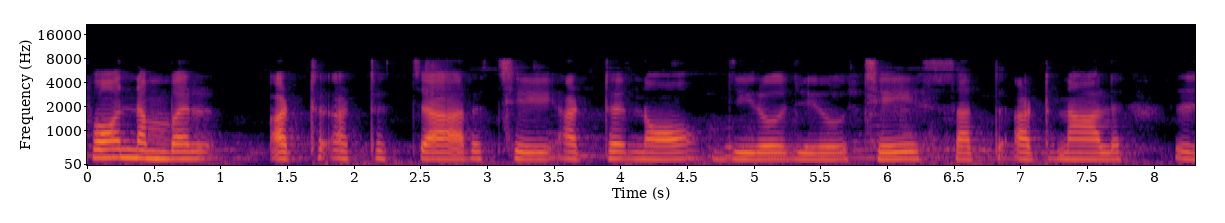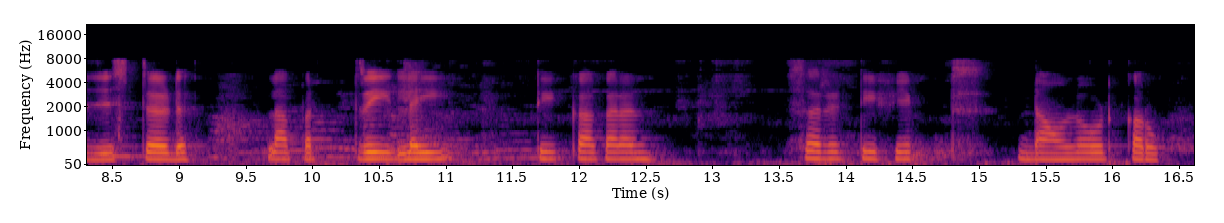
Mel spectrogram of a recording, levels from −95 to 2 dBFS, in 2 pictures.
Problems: none marked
